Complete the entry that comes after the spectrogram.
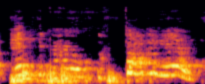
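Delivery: high, fast, breathless telling; high fast excited retelling; breathless excitement. Real, not acted. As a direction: rush through it, still keyed up. Retelling hitting the burglar.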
